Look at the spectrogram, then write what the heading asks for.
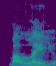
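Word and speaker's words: ballet: más importante acá es que la et en estas palabras que son de que vienen del francés se están pronunciando con la letra original a que sería e baley o sea Olvídate en estas palabras exclusivamente eh olvídate de la et y ponle una a b buffet chalet proch y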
